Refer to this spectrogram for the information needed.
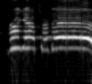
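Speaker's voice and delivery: slow, high, loud street cry at full volume.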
